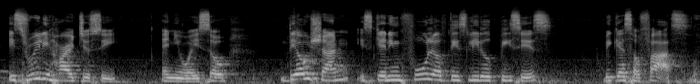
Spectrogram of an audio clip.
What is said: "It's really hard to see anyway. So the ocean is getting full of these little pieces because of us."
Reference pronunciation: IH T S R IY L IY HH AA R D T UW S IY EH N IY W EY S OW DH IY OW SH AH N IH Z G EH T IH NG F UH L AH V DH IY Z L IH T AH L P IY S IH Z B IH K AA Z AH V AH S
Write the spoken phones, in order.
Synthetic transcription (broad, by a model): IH T S R IY L IY HH AA R D T UW S IY EH N IY W EY S OW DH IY OW SH AH N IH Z G EH T IH NG F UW L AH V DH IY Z L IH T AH L P IY S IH S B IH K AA S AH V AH S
